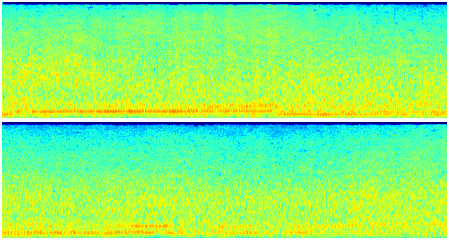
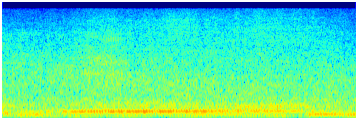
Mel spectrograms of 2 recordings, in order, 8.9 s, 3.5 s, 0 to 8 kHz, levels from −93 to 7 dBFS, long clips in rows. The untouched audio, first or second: second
